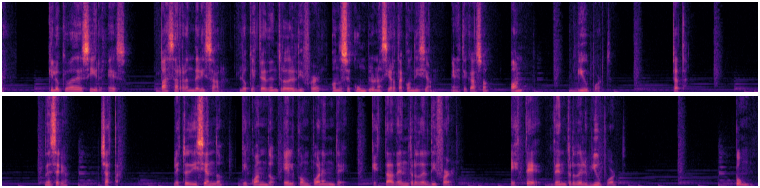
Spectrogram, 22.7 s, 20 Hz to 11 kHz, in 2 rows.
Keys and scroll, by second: 7.4-9.0 typing, 13.2-16.7 typing, 14.6 Return, 14.8 Escape, 17.9 k, 18.2 l, 19.5 v, 20.1 e.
